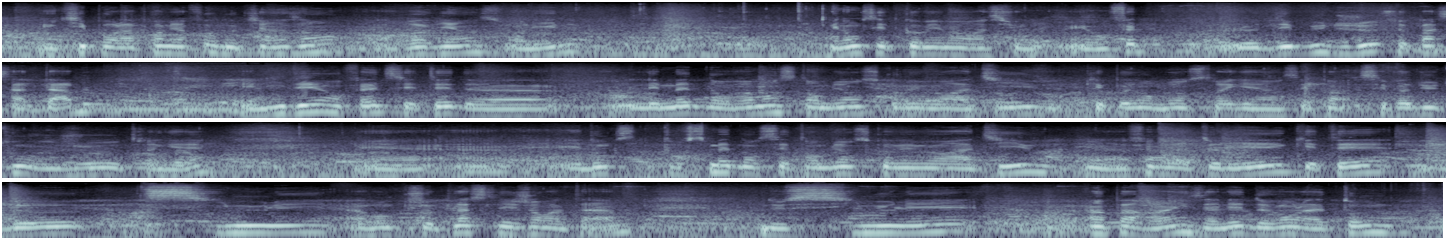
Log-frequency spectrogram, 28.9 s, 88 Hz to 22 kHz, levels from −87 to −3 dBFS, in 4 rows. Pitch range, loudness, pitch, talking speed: 120-150 Hz, -27 LUFS, 135 Hz, 200 wpm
